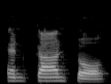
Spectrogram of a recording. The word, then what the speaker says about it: Encanto: By the way, I really hate it when people pronounce it with an American accent. It just drives me up. Yeah, it just drives me up the wall. It's like, no, it's Encanto, because, you know, I lived in Peru for 15 years.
